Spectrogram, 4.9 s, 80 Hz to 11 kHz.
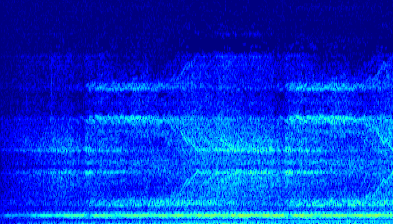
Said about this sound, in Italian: Questo era il rumore di, di un'astronave spaziale eh, su un... Um, di un famoso telefilm degli anni 70, eh, UFO, dove c'era appunto una base lunare.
